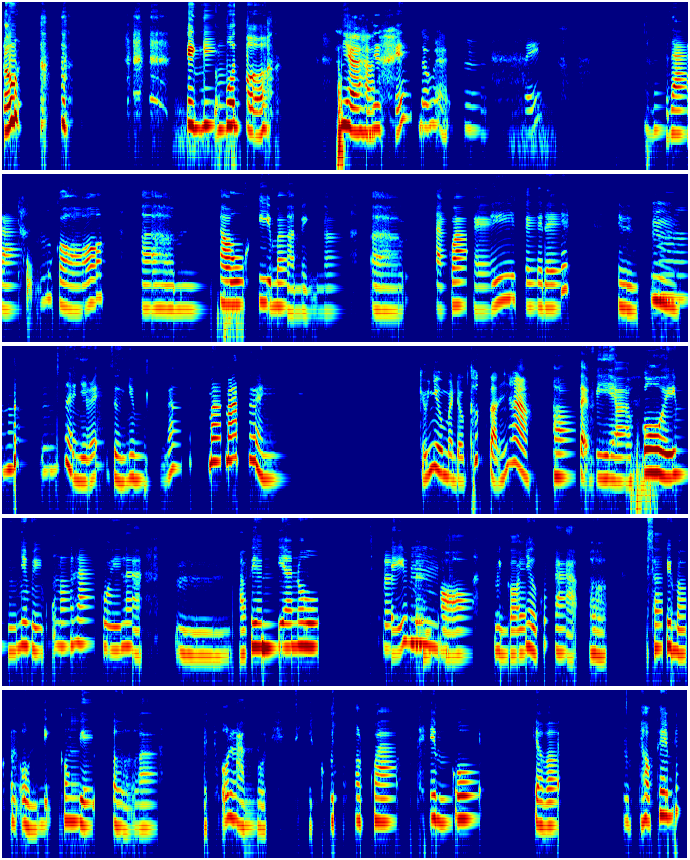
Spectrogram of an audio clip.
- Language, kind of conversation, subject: Vietnamese, podcast, Bạn có thể kể cho mình nghe một bài học lớn mà bạn đã học được trong đời không?
- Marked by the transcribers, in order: distorted speech; unintelligible speech; other background noise; laughing while speaking: "Yeah"; wind; tapping; unintelligible speech; unintelligible speech; unintelligible speech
